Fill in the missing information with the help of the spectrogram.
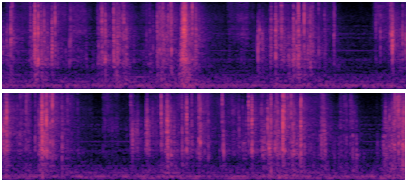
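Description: Fingertips turn and flick the thin glossy pages of a thick open paper catalog lying on a table. The clip is full of bright, crisp crinkling and rustling with quick papery snaps as each page moves, mostly high in tone with little low end. The bursts come in irregular clusters of varying loudness between quieter stretches.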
